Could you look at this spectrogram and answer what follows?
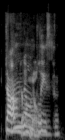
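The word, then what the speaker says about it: Domhnall Gleeson: Donald Gleason. Yeah, it seems like he pronounces it like Don like regular Donald, but it it is Don Donhold Gleason, but he pronounces it like Donald.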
